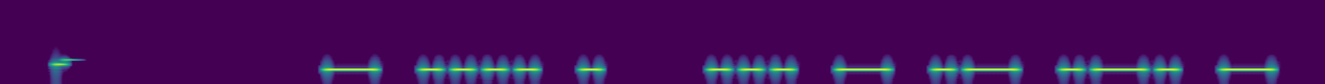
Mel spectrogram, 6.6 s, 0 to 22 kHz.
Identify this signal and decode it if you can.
Morse code, heard as a keyed tone, about 15 wpm, 700 Hz. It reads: THE START
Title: Sets of 4 Words 15wpm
